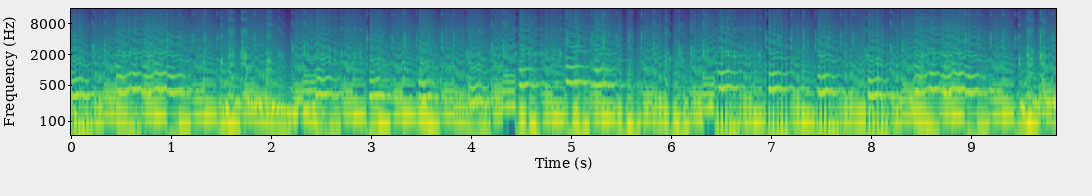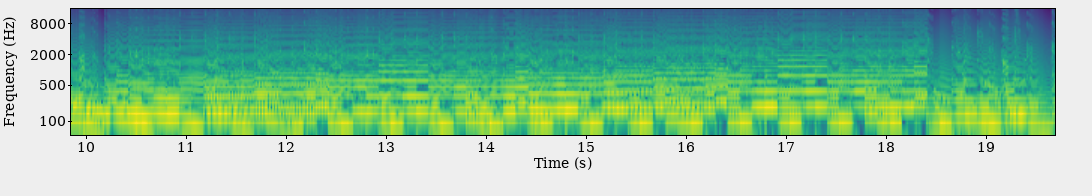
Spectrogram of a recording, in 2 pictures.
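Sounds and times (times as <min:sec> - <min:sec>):
chiptune melody on SID CSG8580R5 chip: 0:00.0 - 0:18.7.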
